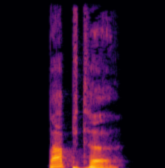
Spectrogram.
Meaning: inflection of bappen: 1. first/third-person singular preterite 2. first/third-person singular subjunctive II
- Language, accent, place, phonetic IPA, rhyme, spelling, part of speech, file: German, Germany, Berlin, [ˈbaptə], -aptə, bappte, verb, De-bappte.ogg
